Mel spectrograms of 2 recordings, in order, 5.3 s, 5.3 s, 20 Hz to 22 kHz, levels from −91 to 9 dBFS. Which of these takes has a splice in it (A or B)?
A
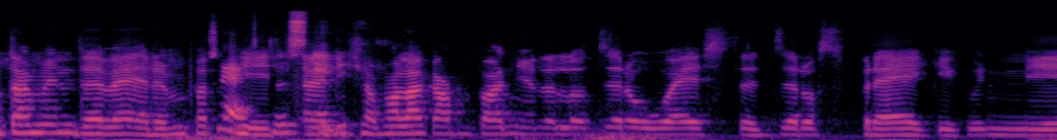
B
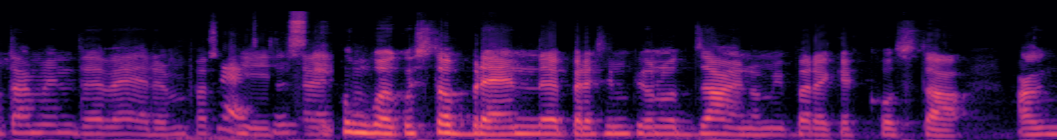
B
